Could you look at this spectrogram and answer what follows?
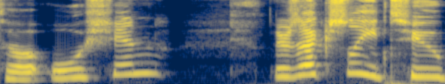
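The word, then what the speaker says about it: Oisín: up with, and that's Oisin. Both are kind of correct, but if you want to be a little bit more accurate regarding the Irish/Gaelic pronunciation, it is Oisin.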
